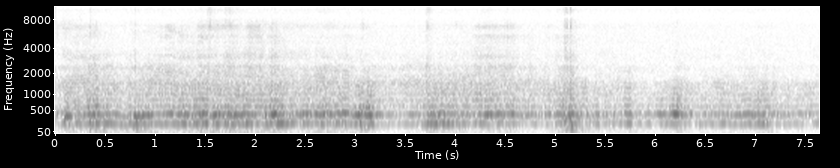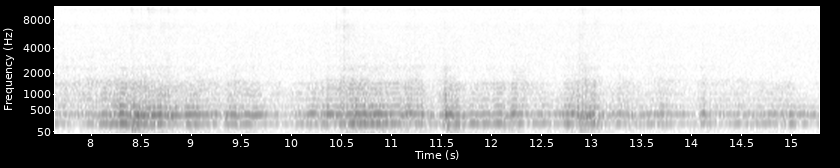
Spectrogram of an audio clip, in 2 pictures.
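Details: Multiple bumblebees around flowering yellow cassia and duranta erecta produce a sustained, low, harmonic-rich buzz that waxes and wanes over fifteen seconds, with occasional soft clicks and knocks.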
